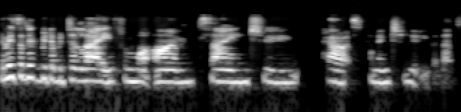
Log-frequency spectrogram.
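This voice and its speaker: This woman talks at a fairly quick pace in a normal speaking voice. Her loudness swings widely while her intonation stays fairly even. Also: medium pitch for a woman. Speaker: painting teacher. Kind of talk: tutorial. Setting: live video stream.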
